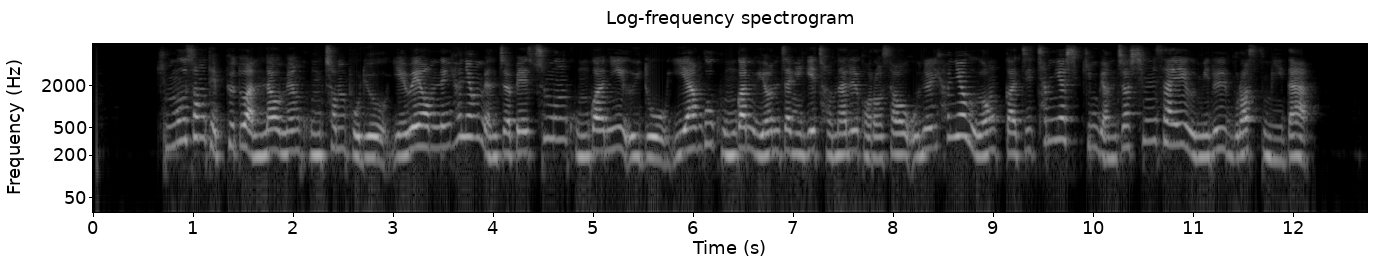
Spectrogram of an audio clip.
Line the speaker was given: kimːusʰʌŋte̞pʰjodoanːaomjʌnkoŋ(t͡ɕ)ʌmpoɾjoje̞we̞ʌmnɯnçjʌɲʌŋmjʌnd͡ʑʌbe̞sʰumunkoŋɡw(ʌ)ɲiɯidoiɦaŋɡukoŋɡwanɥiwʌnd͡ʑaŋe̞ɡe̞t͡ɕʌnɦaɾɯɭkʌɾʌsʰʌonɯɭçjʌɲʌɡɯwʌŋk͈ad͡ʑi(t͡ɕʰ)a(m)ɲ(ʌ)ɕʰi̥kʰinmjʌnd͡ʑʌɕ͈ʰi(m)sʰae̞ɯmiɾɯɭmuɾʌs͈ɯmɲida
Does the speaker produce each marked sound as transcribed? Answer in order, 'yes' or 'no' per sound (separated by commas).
no, no, yes, yes, yes, yes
